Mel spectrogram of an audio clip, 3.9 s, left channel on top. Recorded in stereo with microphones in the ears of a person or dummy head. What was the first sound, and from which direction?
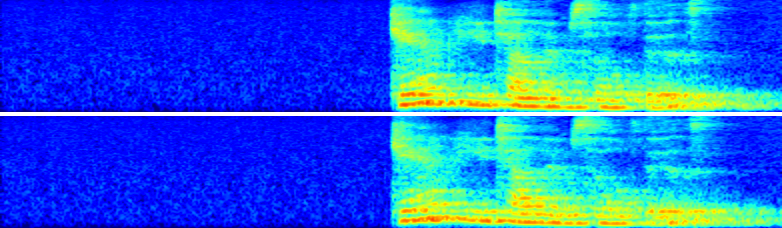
A woman speaking, 85° left.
